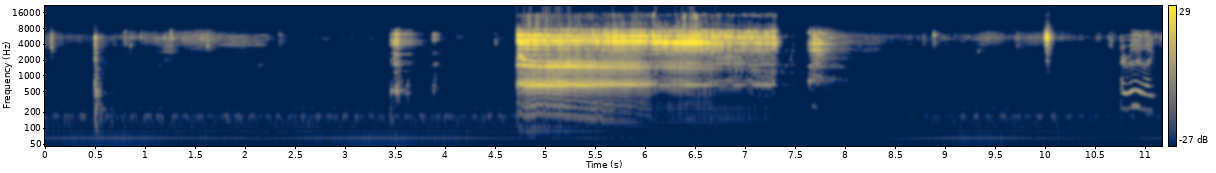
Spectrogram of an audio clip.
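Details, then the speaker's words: Woman burping after drinking a leftover beverage, recorded to test a new microphone: a single long, loud, voiced belch over two seconds in a quiet room, with small mouth noises around it. "so I figured I would drink the rest of this one that was leftover from my patreon video on here to test out my new and a mic for you guys hope you like it I think it makes the burp quality sound superb"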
